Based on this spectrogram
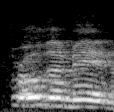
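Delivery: very loud, high, shrill, enraged, furious scream. Acting out a scene, imagining the king screaming at the soldiers: acting out a furious king screaming. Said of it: "he's screaming".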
